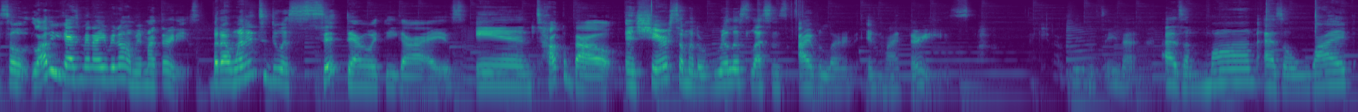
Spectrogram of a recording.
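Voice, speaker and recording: A woman in her thirties chatting casually to camera as a vlogger, playful and confiding, her loudness and pace rising and falling a lot. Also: mid-range voice. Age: 30s.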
